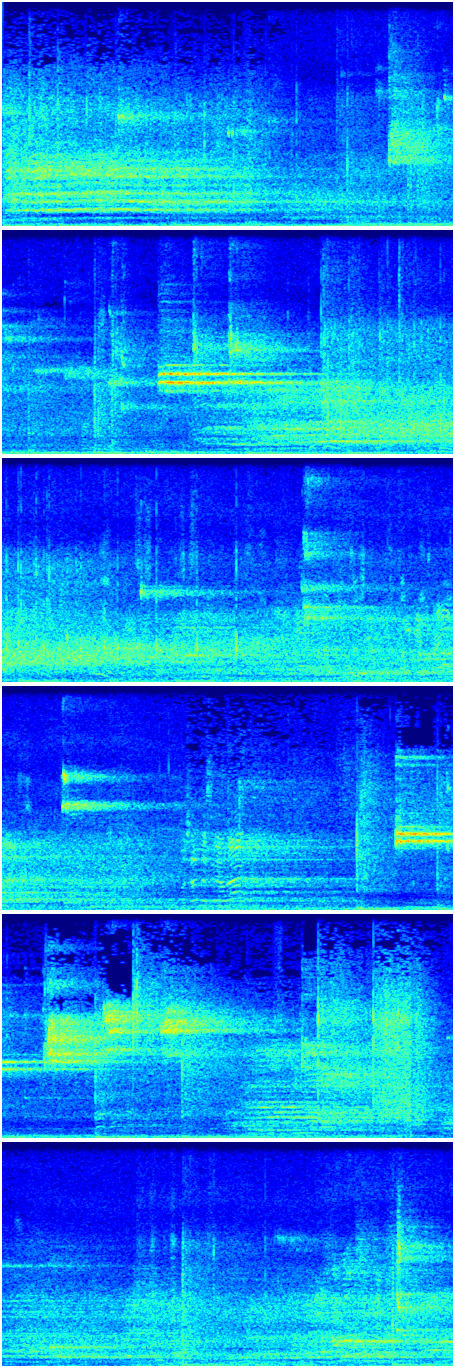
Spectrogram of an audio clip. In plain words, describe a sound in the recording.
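Young men shout and call out across a large echoing hall.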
